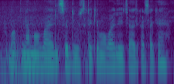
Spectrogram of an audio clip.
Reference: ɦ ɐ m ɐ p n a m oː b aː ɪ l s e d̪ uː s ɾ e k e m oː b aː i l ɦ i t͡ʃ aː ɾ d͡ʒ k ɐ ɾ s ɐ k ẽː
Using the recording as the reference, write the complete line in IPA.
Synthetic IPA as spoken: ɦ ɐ m ɐ p n a m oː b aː ɪ l s e d̪ uː s ɾ e k e m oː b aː ɪ l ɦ i t͡ʃ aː ɾ d͡ʒ k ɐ ɾ s ɐ k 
